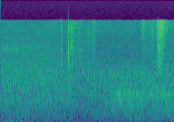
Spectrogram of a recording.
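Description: Quiet outdoor background: a steady faint hiss with a few soft small clicks.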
